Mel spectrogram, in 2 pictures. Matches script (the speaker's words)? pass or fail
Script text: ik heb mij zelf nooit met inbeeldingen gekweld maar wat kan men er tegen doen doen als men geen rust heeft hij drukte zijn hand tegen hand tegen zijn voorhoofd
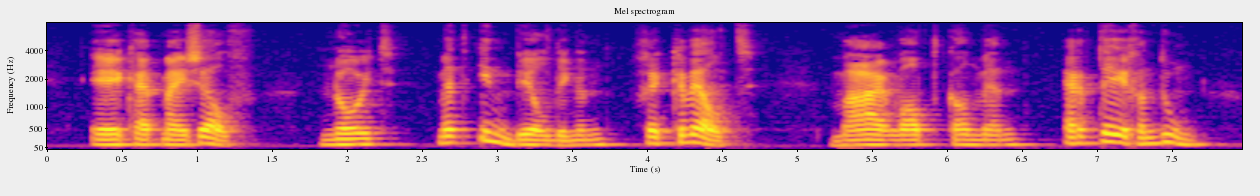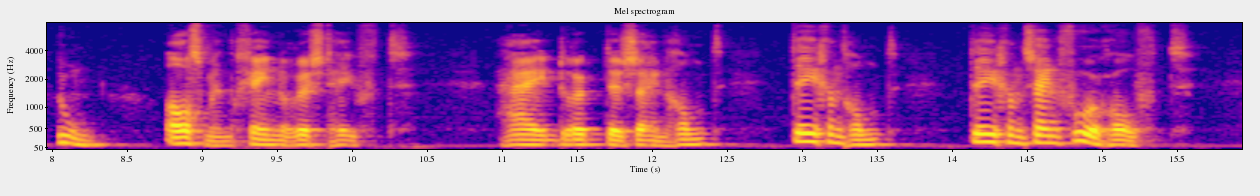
pass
